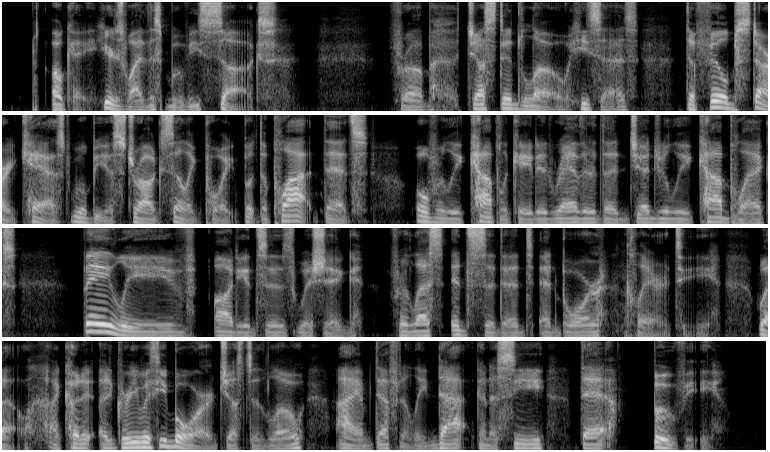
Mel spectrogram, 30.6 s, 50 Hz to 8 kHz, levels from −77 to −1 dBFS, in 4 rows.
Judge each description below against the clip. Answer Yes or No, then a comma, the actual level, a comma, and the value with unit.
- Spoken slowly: Yes, slow, 115 wpm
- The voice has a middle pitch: No, low, 100 Hz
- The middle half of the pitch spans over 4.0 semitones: Yes, average, 4.5 semitones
